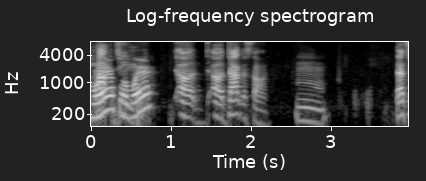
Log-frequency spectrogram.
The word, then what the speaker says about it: Dagestan: Dagestan.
